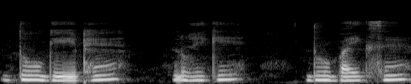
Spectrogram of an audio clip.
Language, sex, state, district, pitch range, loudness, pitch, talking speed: Hindi, female, Odisha, Nuapada, 190-215 Hz, -16 LUFS, 200 Hz, 115 wpm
